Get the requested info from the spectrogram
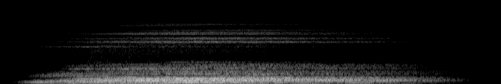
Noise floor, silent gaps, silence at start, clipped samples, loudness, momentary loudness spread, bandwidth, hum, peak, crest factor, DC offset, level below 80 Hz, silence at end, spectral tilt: -60 dBFS; none; 0.3 s; under 0.1%; -26 LUFS; 16 LU; 7.2 kHz; none; -10 dBFS; 16 dB; under 0.1%; -44 dBFS; 0.75 s; -8.5 dB/octave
